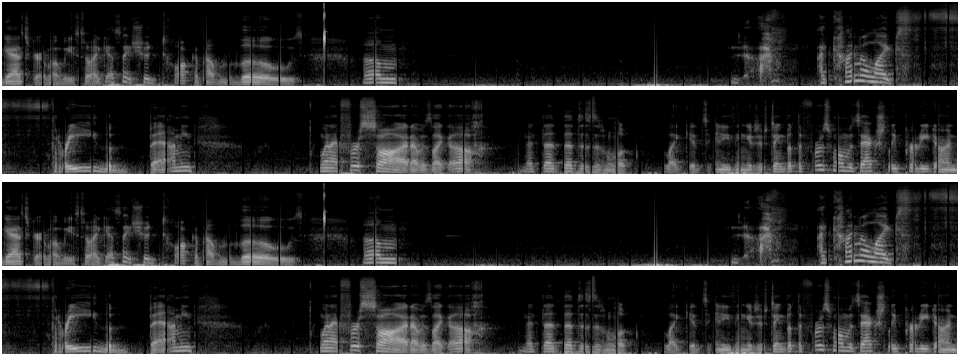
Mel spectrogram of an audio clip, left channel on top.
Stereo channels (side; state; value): both; normal; correlation 0.95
